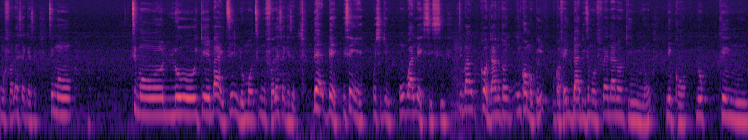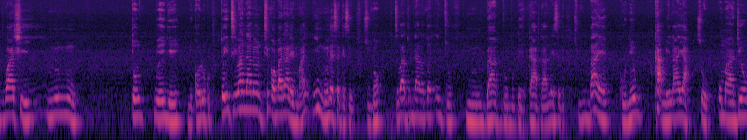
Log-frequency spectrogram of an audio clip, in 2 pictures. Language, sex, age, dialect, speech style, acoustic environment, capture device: Yoruba, male, 18-24, Nigeria - Nigerian Standard, relaxed, nature, desktop / Windows / Chrome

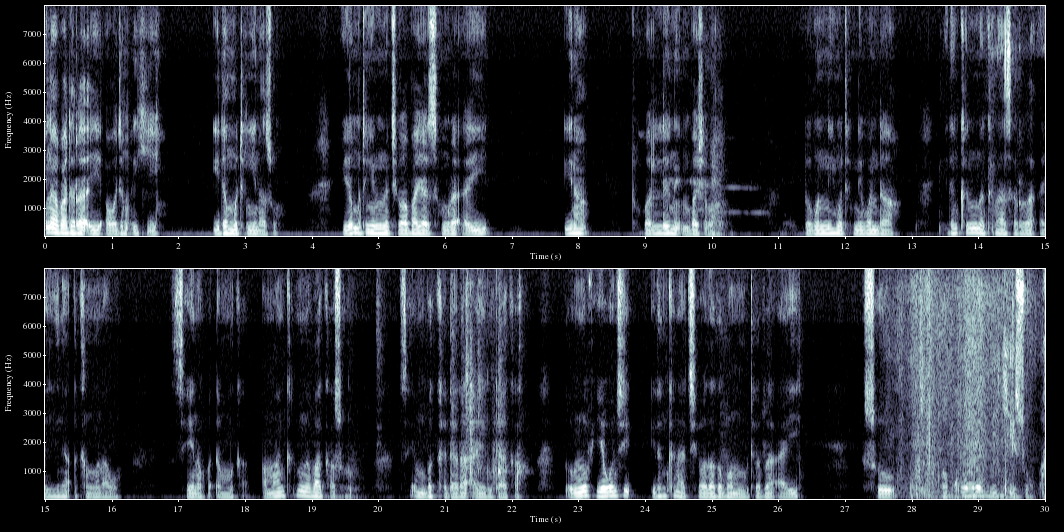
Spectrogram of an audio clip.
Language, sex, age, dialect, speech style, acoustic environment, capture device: Hausa, male, 25-34, Nigeria - Kano, happy; excited, silence; nature, mobile / Linux / Chrome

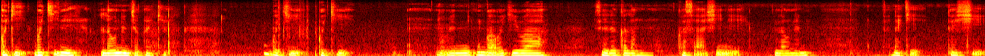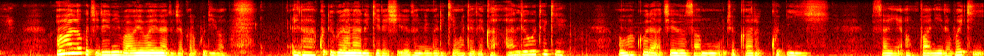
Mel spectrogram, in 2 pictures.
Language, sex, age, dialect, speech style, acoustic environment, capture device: Hausa, male, 25-34, Nigeria - Kano, relaxed, silence, mobile / Linux / Chrome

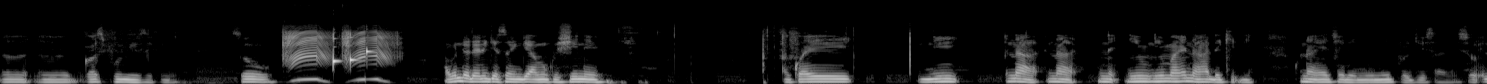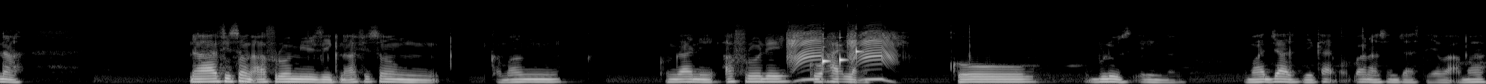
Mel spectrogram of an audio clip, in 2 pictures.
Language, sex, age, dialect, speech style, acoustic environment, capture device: Hausa, male, 25-34, Nigeria - Kano, anxious, nature, mobile / Linux / Chrome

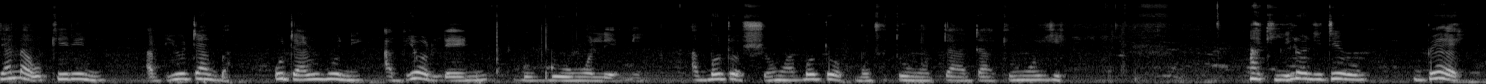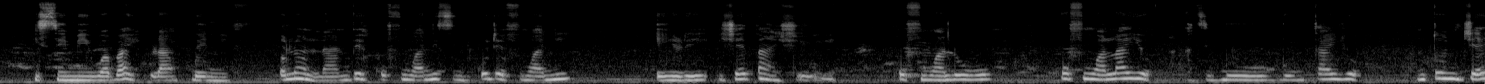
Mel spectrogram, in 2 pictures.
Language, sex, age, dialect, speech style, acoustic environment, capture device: Yoruba, female, 18-24, Nigeria - Lagos Yoruba, focused; relaxed, appliances; traffic, mobile / Linux / Chrome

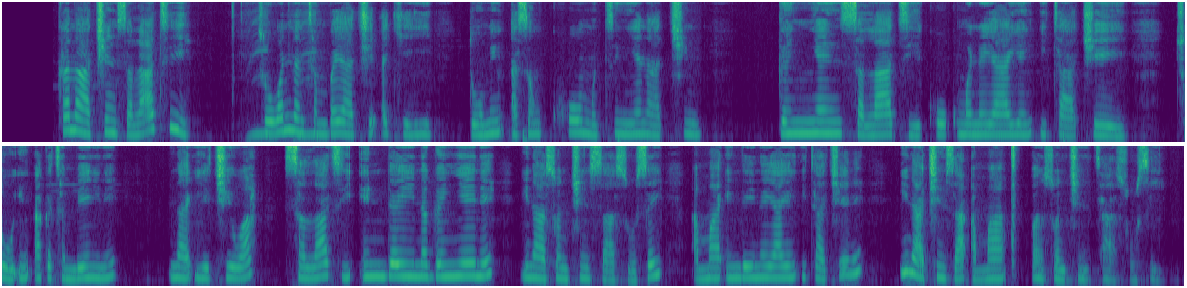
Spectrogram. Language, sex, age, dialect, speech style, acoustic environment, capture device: Hausa, female, 25-34, Nigeria - Kano, focused, silence, mobile / Linux / Chrome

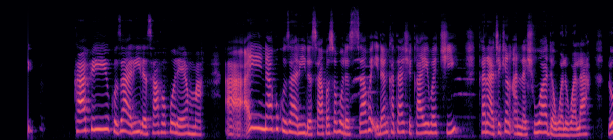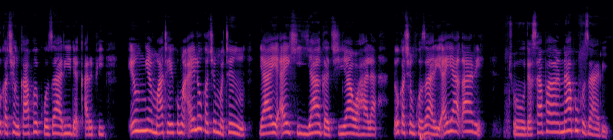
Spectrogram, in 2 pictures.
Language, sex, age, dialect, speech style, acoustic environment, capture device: Hausa, female, 25-34, Nigeria - Katsina, happy, people talking; silence, mobile / Linux / Chrome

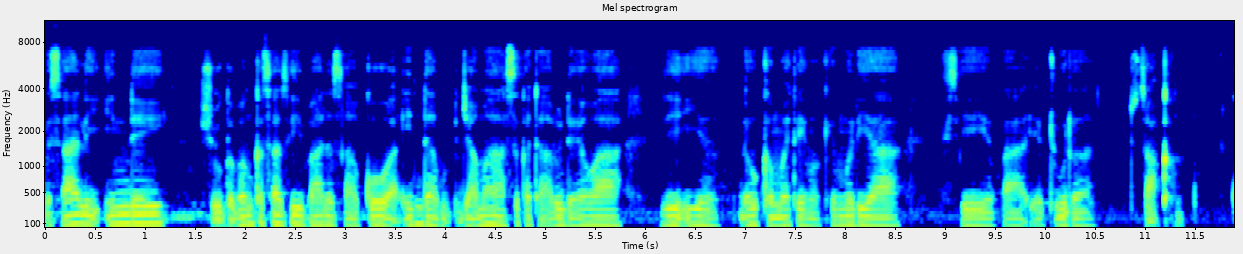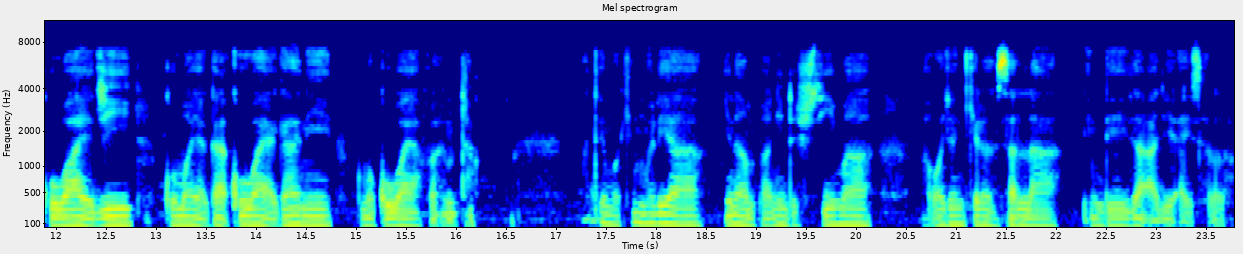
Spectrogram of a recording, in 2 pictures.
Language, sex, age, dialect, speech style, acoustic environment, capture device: Hausa, male, 25-34, Nigeria - Nigerian Standard, relaxed; happy; focused, silence, mobile / Linux / Chrome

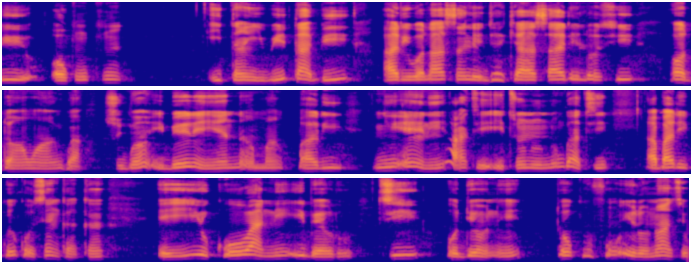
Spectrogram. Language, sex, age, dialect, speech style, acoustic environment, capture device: Yoruba, male, 18-24, Nigeria - Ibadan, focused; relaxed, nature, mobile / Linux / Chrome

